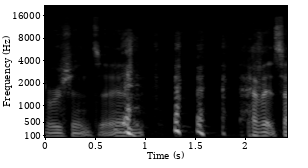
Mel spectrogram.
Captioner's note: laughing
